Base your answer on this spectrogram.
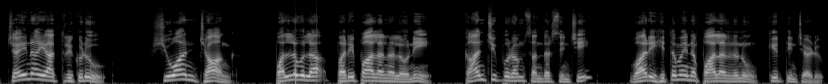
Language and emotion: Telugu, neutral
